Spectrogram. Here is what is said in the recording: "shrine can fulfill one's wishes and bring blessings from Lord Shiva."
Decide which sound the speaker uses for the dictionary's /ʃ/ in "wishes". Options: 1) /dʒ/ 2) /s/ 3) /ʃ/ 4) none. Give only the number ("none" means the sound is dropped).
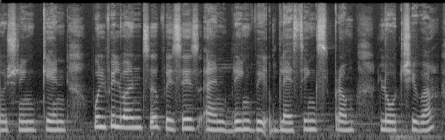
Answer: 2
